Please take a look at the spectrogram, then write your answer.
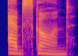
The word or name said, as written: abscond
